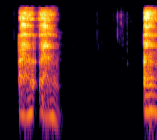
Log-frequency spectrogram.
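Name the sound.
imitated cough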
